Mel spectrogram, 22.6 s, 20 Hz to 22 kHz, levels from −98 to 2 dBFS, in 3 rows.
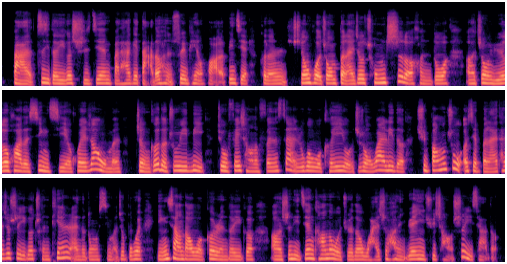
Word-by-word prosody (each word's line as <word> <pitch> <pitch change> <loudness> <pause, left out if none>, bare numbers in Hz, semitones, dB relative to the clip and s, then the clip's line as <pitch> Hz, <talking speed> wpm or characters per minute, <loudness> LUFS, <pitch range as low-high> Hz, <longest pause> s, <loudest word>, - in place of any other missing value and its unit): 把 150 0 +3
自 205 - -1
己 190 - +2
的 170 -1 +2
一 160 - +1
个 180 +1 +2
时 165 -2 -5
间 175 +1 0
把 160 -1 -4
它 165 +2 -2
给 175 - 0
打 - - -4
得 165 +2 +5
很 175 -1 -3
碎 190 -2 0
片 165 -2 -3
化 155 - -2
了， - - -3
并 185 0 +1
且 165 -2 -2
可 - - 0
能 160 0 0
生 195 0 +3
活 185 -3 +7
中 175 +1 +2
本 185 0 +4
来 155 +1 +1
就 190 +2 +4
充 200 +1 +2
斥 240 +5 +1
了 165 -6 +4
很 160 -2 -7
多， 170 +2 +1 0.3
呃， 165 - -1
这 190 +4 +2
种 175 -3 +3
娱 165 +2 +1
乐 200 +2 +8
化 200 -1 +2
的 175 -1 +1
信 195 +2 -1
息， 175 +2 -7
也 165 -2 0
会 190 +4 +2
让 255 0 +3
我 - - +3
们 155 -1 -3 0.2
整 185 -4 +2
个 240 - +4
的 220 -6 +4
注 210 +3 0
意 205 -1 +3
力 195 -2 -1 0.2
就 205 -2 +3
非 210 +3 +1
常 180 -4 -5
地 170 - -3
分 185 +4 -3
散。 220 +3 -2
如 190 +2 -2
果 200 -1 +3
我 180 -2 0
可 185 +3 -4
以 200 +1 +1
有 175 -5 0
这 185 - -9
种 180 -4 +1
外 220 +1 +3
力 215 -1 +2
的 165 -4 -2 0.2
去 - - -2
帮 220 +6 +2
助 275 0 +2
而 195 - +1
且 190 -1 0
本 165 -2 -1
来 155 +1 -3
它 195 +5 -4
就 225 +2 -1
是 215 -2 -3
一 175 - -4
个 190 0 0
纯 170 -3 -8
天 235 +9 0
然 230 -9 -2
的 155 - -6
东 160 0 -6
西 160 +1 -10
嘛， 155 - -9
就 175 - -5
不 170 -1 -5
会 185 0 +1 0.2
影 170 +3 +1
响 190 -2 +3
到 170 -1 +3
我 165 -2 0
个 190 +5 +2
人 165 -3 -1
的 165 0 -3
一 160 - -4
个， 170 +1 -3 0.2
呃， 165 0 0
身 195 +5 -1
体 180 -4 +1
健 210 +3 +2
康 200 +1 0
呢， 210 - +3
我 175 -4 +2
觉 160 +1 -5
得 165 0 0
我 160 - -3
还 150 -1 -6
是 175 - -8
很 170 -3 -4
愿 180 +2 +1
意 185 - 0
去 175 +1 -8
尝 165 - -10
试 280 -3 -3
一 - - -3
下 - - -11
的。 - - -14
180 Hz, 325 characters per minute, -24 LUFS, 165-195 Hz, 0.3 s, 乐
